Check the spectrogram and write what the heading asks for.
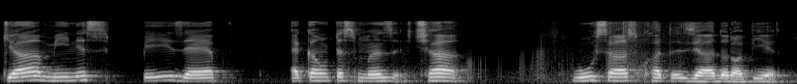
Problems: none marked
